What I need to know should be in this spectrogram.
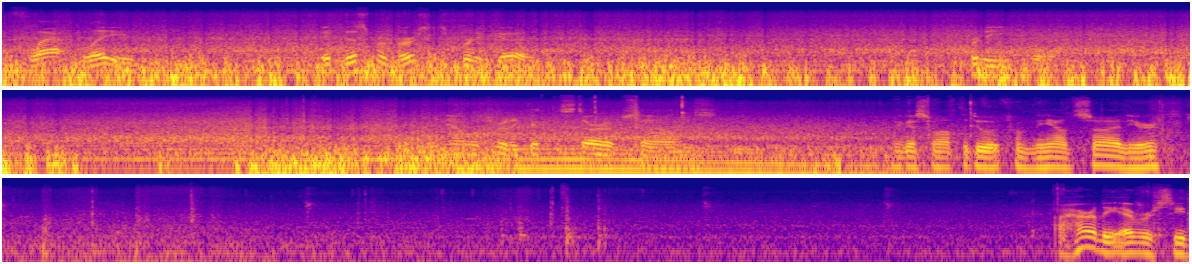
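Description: An electric fan hums and whirs steadily.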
